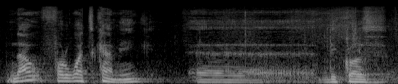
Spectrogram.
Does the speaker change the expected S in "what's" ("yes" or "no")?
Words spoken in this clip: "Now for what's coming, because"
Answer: yes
